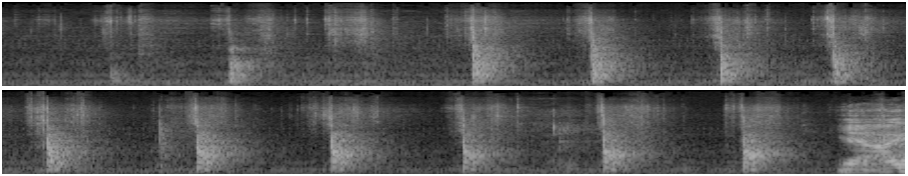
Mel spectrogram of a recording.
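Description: A Nakano santoku knife chops through food on a cutting board in a steady run of about a dozen crisp, close, evenly spaced cuts, with no one talking.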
